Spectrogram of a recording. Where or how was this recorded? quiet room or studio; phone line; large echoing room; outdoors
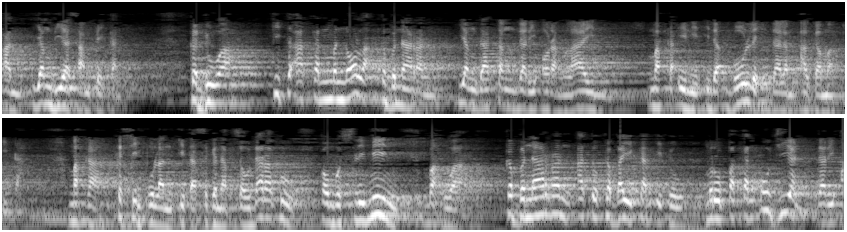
large echoing room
